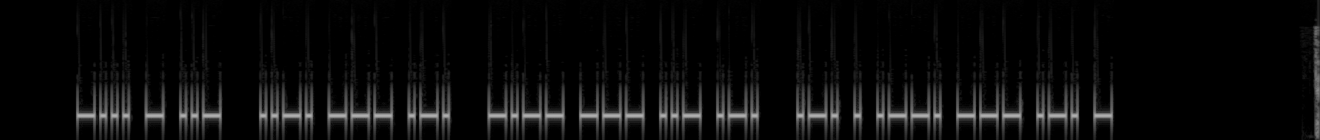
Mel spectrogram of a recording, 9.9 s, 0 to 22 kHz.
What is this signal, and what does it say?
Morse code, heard as a keyed tone, about 28 wpm, 700 Hz. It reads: BTU FOR YOUR REPORT
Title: Common QSO Phrases 28wpm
